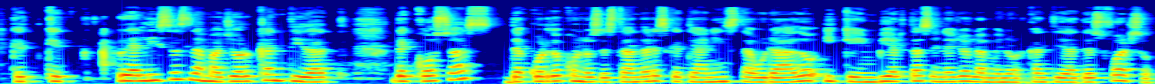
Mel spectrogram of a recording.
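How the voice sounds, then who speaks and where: A woman's voice: mid-range voice, dark tone. A woman with a Colombian accent, speaking as an interview guest in an earnest, reflective and motivational way, explaining things. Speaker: interview guest, spiritual coach.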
